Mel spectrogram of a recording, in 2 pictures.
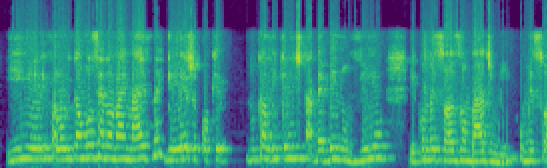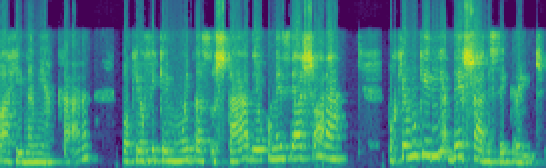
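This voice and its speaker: A woman in her thirties from Brazil telling a personal religious testimony in casual talk, emotional and rising high when she quotes her own prayers, with frequent tag questions. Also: darkish tone, rough recording. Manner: frequent "né?" tags. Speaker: testimony speaker.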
